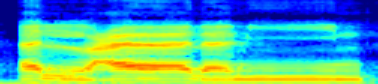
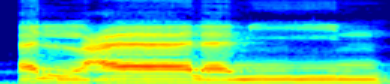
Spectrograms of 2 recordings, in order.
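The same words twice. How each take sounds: First: The ain is pronounced light and thin. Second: The same.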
